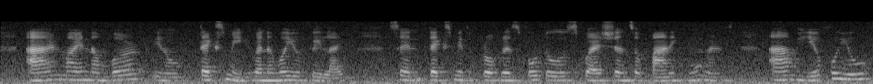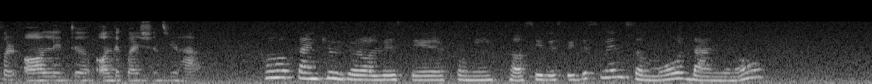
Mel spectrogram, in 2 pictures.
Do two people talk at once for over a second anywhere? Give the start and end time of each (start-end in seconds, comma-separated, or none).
none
